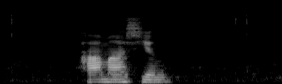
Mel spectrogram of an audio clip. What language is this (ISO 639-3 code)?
nan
